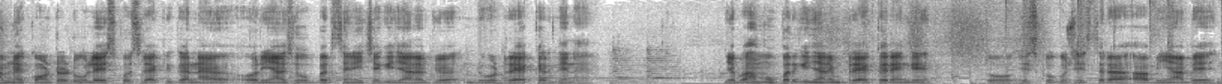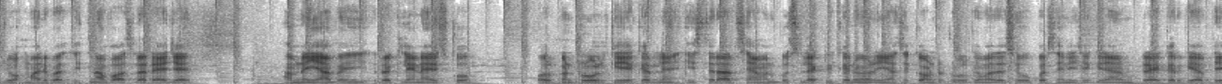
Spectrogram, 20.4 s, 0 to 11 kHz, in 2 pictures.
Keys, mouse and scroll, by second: 1.4 scroll down 1, 2.1 click, 5.8 F2, 6.0 click, 6.8 F2, 7.0 click, 10.9 scroll down 1, 11.4 F2, 11.6 click, 12.6 F2, 12.7 click, 13.3 scroll down 1, 14.0 ctrl+space, 16.0 Escape, 16.3 click.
